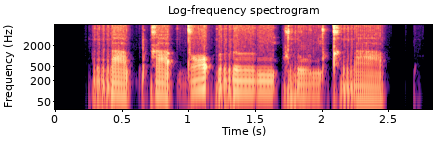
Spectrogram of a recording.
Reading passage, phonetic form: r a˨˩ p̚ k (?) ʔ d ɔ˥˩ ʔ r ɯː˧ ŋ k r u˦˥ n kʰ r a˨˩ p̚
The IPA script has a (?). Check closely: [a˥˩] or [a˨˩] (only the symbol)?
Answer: a˨˩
